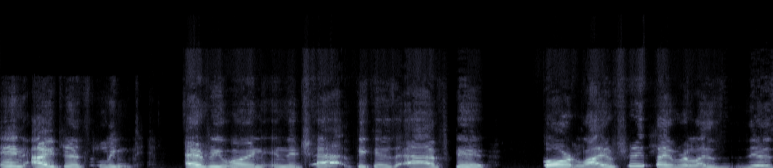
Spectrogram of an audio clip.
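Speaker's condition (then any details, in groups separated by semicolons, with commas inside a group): Cerebral palsy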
